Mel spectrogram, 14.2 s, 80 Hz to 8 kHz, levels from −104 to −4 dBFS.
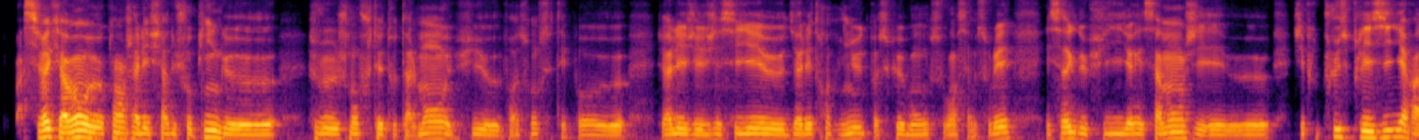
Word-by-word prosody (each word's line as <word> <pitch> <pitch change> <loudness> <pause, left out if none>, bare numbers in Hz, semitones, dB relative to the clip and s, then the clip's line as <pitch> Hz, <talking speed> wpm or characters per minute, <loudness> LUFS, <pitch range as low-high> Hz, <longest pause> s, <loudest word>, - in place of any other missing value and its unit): Bah, - - -13
c'est 140 - +3
vrai 150 +2 +10
qu'avant, 140 -1 +8
heu, 120 -3 +4
quand 120 -1 +1
j'allais 115 -1 +1
faire 110 0 -2
du 110 - -5
shopping, 130 +7 +1
heu, 105 -1 +3 0.3
je 110 -2 0
je 105 +2 -5
m'en 110 - +1
foutais 110 0 -3
totalement 105 +4 -3
et - - 0
puis, 105 0 -6
heu, 100 -1 0
de - - 0
toute 95 - -10
façon, 105 +2 -8
c'était 105 - -14
pas - - -10
heu. 100 0 -2 0.3
J'allais 105 +1 +1
j'ai 105 -1 -2
j'essayais, 110 +1 -1
heu, 105 -1 +1
d'y 105 +2 -5
aller 105 +1 +1
30 105 -1 -11
minutes 115 +3 -4
parce 95 -2 -9
que, 110 - -5
bon, 100 0 -2
souvent, 105 -1 -8
ça 105 - -12
me - - -9
saoulait. 125 +2 -2 0.3
Et 100 - -9
c'est 100 +5 -1
vrai 125 +1 +4
que - - -6
depuis 110 0 -2
récemment, 110 +4 0
j'ai, 100 -4 -3
heu, 100 +1 -3 0.2
j'ai - - -8
pris - - -16
plus 155 0 -2
plaisir 145 -1 +3
à 105 - +1
110 Hz, 225 wpm, -21 LUFS, 105-120 Hz, 0.3 s, vrai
